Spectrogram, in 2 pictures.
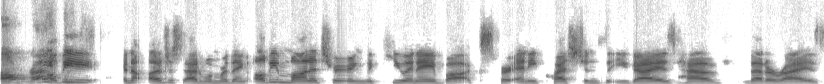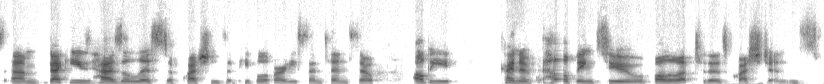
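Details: Adult woman speaking; normal speech.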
